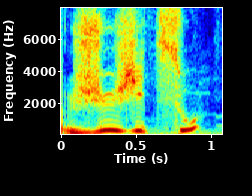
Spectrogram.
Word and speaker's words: jiu-jitsu: Vous avez même été prof de jiu-jitsu. – C'est ça, vous l'avez bien prononcé.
